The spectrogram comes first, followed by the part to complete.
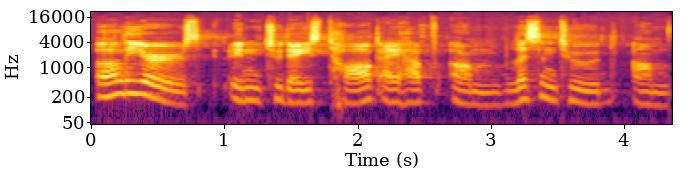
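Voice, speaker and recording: A young adult man, a physician on a conference panel, talking with a stuffy, nasal voice in an earnest, explanatory way with many fillers. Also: on the high side. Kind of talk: panel discussion answer. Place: conference stage.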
